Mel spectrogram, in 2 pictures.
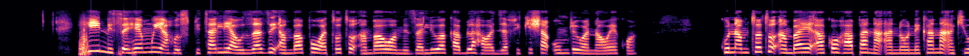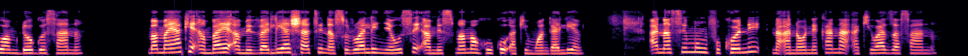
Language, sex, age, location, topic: Swahili, female, 25-35, Nairobi, health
